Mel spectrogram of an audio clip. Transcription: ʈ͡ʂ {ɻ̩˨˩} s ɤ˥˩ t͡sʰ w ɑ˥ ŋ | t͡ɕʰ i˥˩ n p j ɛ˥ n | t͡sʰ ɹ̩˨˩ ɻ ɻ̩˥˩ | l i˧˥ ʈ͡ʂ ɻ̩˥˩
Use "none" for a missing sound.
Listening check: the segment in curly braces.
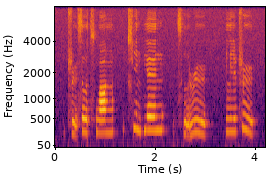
ɻ̩˨˩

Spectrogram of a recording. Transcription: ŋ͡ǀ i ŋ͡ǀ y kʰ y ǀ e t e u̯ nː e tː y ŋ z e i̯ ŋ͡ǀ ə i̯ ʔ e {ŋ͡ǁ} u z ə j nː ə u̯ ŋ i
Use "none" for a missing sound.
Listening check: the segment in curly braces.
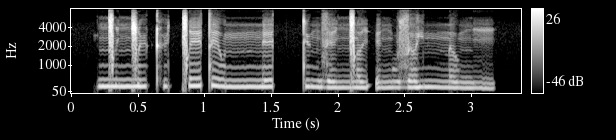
ŋ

